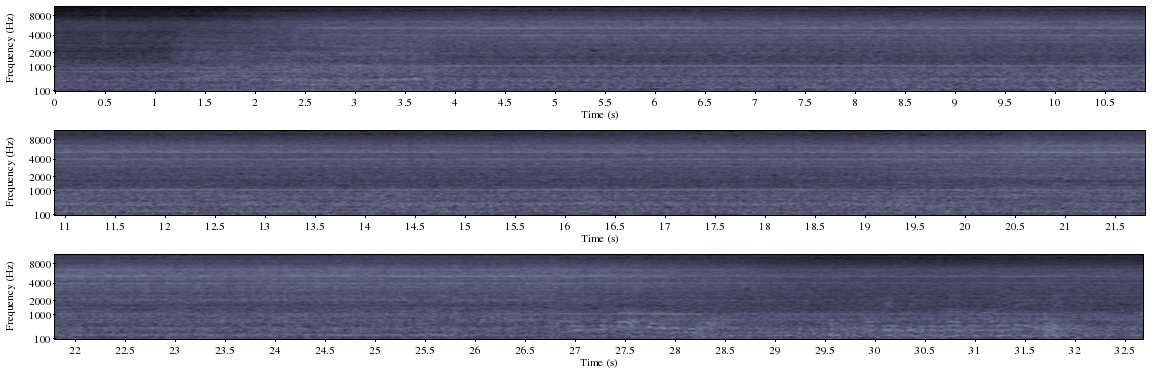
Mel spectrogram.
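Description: CNC vertical milling machine's spindle running and its cutter milling a workpiece clamped in a vise: a steady machining noise with a faint high whine, coming up to full level about two seconds in.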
